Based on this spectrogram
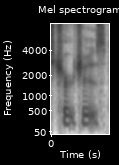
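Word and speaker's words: CHVRCHES: Churches, which is not spelled how you think it is, it's C-H-V-R-C-H-E-S, which I've heard people pronounce it Churches, and it's not, it's Churches.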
